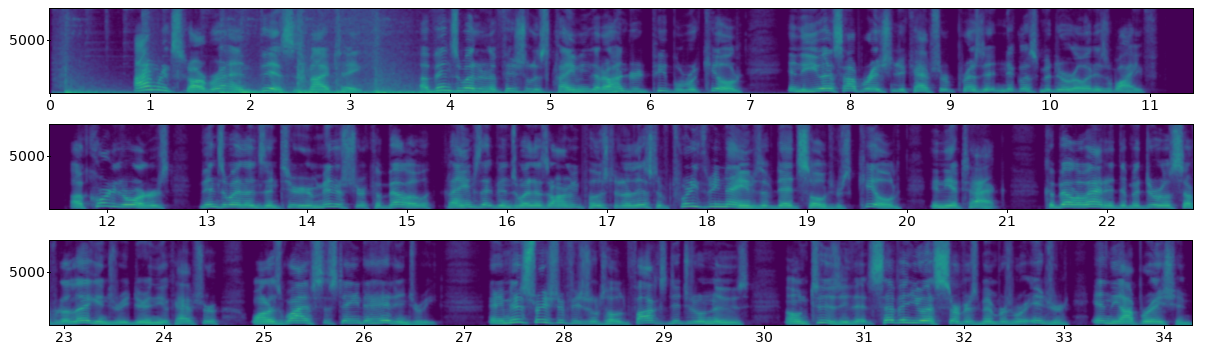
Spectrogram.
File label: radio spot; Venezuela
